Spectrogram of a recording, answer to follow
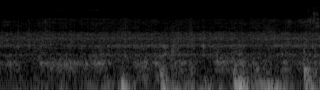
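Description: Near silence with a few soft, low thuds of footsteps and hand-held camera handling.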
